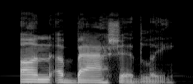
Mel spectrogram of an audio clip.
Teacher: This adverb has 5 syllables, and the stress is on that third syllable, that bash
